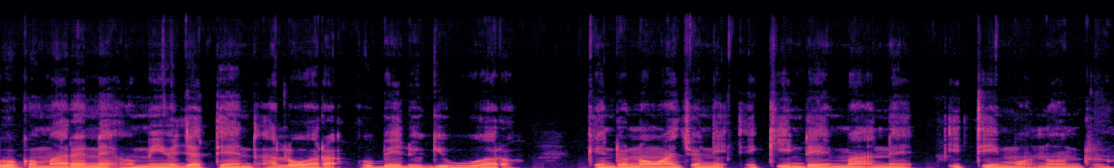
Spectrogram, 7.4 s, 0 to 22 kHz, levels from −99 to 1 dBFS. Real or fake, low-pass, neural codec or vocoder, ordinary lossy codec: fake; 19.8 kHz; vocoder, 44.1 kHz, 128 mel bands every 256 samples, BigVGAN v2; none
